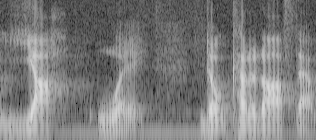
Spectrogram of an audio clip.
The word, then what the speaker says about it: Yahweh: title Yahweh all right you pronounce it Yahweh as you read it okay Tom Yahweh yeah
